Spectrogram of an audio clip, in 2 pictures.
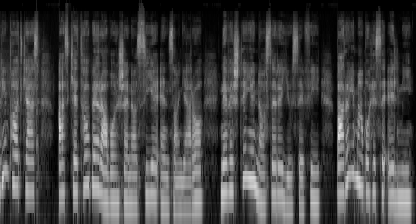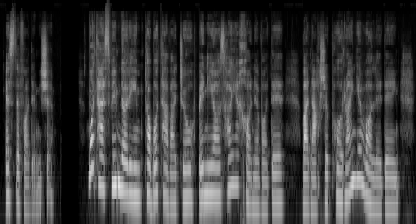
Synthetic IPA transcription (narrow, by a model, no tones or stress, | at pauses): ɾinpʰɒːd̪̥cʰæst̪ | æz̥cʰe̞t̪ʰɒːbe̞ɾævɒːnʃe̞nɒːsiːje̞ʔensɒːnɟæɾɒː | ne̞ve̞ʃt̪ʰe̞jenɒːse̞ɾe̞juːse̞fiːb̥æɾɒːje̞mæbɒːɦe̞se̞ʔelmiːe̞st̪e̞fɒːd̪e̞̰mḭːʃe̞̰ | mɒːt̪ʰæsmiːmd̪ɒːɾiːmt̪ʰɒːbɒːt̪ʰævæd͡ʒːohb̥e̞nijɒːz̥hɒːje̞xɒːne̞vɒːd̪e̞ | vænæʁʃe̞pʰoɾːæŋɟe̞vɒːle̞d̪e̞jn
